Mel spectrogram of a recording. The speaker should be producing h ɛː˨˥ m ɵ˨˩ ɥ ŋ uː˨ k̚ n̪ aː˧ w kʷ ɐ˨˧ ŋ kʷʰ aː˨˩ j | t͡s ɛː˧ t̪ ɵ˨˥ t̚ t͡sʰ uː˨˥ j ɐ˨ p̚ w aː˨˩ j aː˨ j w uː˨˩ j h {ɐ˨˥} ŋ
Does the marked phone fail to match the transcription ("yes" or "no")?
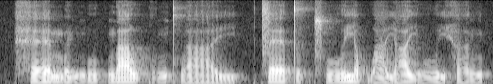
yes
